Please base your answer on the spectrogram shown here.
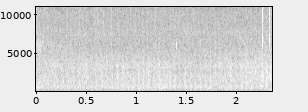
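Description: A helicopter in Battlefield 6 produces a steady, faint, broad rotor-and-engine drone with no distinct approach or departure.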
